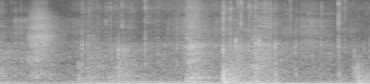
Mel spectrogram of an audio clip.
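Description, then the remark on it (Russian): Old wooden parquet in the sacristy of the Trinity-Sergius Lavra, Sergiev Posad Museum-Reserve, creaks under slow footsteps, a few scattered groans and taps over a steady low room hum, moderately quiet. “Скрип пола в ризнице Троице-Сергиевой лавры.”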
